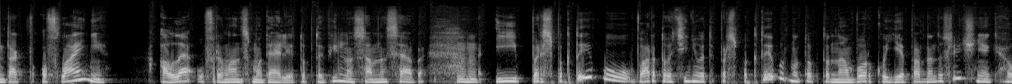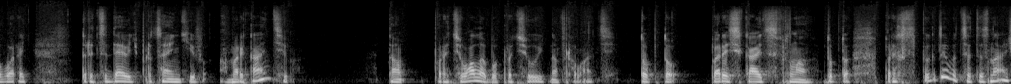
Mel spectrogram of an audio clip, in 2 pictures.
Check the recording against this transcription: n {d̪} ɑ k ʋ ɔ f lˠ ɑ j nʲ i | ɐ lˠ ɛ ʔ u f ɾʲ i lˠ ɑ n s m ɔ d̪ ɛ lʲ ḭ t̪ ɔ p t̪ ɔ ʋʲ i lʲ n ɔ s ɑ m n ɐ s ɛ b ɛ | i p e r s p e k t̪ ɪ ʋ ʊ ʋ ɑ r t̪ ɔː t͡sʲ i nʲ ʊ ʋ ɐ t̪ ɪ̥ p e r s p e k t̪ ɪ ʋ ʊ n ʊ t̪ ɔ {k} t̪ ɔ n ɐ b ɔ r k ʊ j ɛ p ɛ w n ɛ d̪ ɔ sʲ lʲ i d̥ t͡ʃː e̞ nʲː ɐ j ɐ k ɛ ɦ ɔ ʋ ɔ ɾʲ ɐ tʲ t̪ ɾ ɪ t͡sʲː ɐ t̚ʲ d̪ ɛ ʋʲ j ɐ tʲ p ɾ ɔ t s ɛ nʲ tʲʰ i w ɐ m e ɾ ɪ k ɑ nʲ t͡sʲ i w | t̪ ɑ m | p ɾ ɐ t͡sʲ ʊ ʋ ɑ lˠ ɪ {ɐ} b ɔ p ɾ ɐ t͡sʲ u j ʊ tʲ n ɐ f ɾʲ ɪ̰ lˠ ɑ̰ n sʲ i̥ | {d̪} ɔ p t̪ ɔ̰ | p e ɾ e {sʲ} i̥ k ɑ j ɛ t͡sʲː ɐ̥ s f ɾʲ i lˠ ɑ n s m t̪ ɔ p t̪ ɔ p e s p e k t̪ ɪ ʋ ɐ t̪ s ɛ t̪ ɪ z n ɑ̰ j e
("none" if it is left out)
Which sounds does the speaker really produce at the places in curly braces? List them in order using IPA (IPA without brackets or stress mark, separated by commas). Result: t̪, p, ɐ, t̪, sʲ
